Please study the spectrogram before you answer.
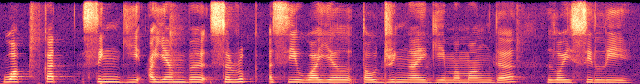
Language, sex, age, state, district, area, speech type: Manipuri, female, 18-30, Manipur, Senapati, rural, read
